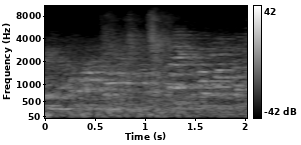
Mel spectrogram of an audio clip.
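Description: Indistinct voices talking in the background.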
